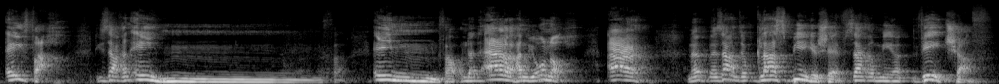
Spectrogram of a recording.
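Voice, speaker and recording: A man with a thick Kölsch accent rambles through his stand-up set, full of little tag questions. His voice sits high for a man. The sound carries the roomy echo of a small theater. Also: sing-song, normal speed, fairly bright tone. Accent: Kölsch (Cologne dialect). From Cologne area, Germany. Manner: rambling, chatty, many fillers like "ne" and "weißt du". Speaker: stand-up comedian. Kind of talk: stand-up comedy.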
